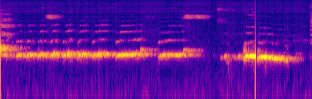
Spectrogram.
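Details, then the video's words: Bangkok-type zebra dove (perkutut) from an Indonesian breeding farm in Cilacap, Central Java, delivers a long rolling coo on one low pitch. A brief pause follows, then a louder, slightly falling coo with a sharp click. "SUARA PERKUTUT BANGKOK"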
